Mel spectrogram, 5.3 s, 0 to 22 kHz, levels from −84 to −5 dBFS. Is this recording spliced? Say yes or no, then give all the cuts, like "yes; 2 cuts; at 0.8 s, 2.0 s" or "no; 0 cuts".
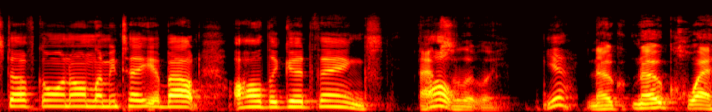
yes; 2 cuts; at 2.9 s, 4.3 s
